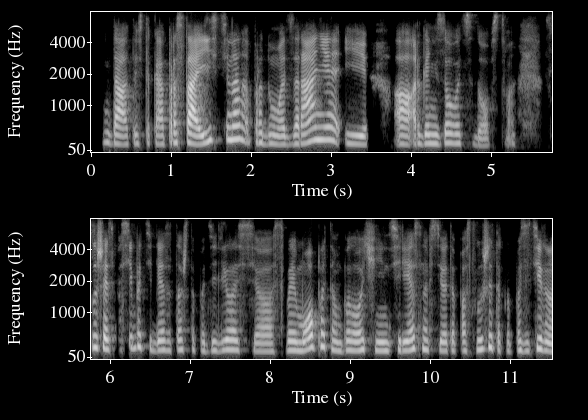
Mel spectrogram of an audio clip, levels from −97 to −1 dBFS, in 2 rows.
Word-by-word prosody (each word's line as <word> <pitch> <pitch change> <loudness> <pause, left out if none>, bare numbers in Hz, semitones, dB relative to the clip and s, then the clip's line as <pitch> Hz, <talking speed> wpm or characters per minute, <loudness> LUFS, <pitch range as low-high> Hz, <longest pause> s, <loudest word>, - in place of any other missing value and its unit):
Да, 185 -5 +2
то 185 - -12
есть 190 - -11
такая 180 0 -3
простая 200 -2 +7
истина: 270 +4 +1
продумывать 185 -5 -3
заранее 245 +8 +3
и, 185 -3 -2 0.3
а, 180 -1 +3
организовывать 195 +1 -2
удобство. 465 -1 -11 0.3
Слушай, 250 -3 +3
спасибо 225 +4 -6
тебе 200 -5 -3
за 190 - -8
то, 210 +2 -4
что 210 0 -11
поделилась, 200 +3 -3
а, 175 0 -3
своим 190 +1 -1
опытом. 245 -5 +1
Было 195 -1 0
очень 195 -2 -2
интересно 195 +4 -1
всё 190 -2 -4
это 190 +1 -5
послушать. 210 +7 -2
Такой 185 - -9
позитивный 195 +1 -2
195 Hz, 155 wpm, -26 LUFS, 185-220 Hz, 0.3 s, простая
